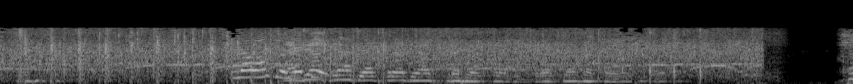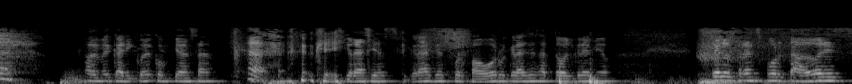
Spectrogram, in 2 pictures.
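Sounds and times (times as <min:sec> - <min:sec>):
audience applause: 0:00.0 - 0:07.8
speech: 0:02.4 - 0:07.0, 0:08.5 - 0:08.8, 0:09.4 - 0:17.0.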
